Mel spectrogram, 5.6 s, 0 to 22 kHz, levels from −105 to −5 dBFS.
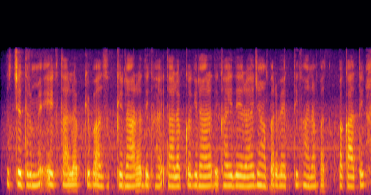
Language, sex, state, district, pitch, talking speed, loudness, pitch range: Hindi, female, Chhattisgarh, Raipur, 205 Hz, 235 wpm, -19 LUFS, 200-220 Hz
